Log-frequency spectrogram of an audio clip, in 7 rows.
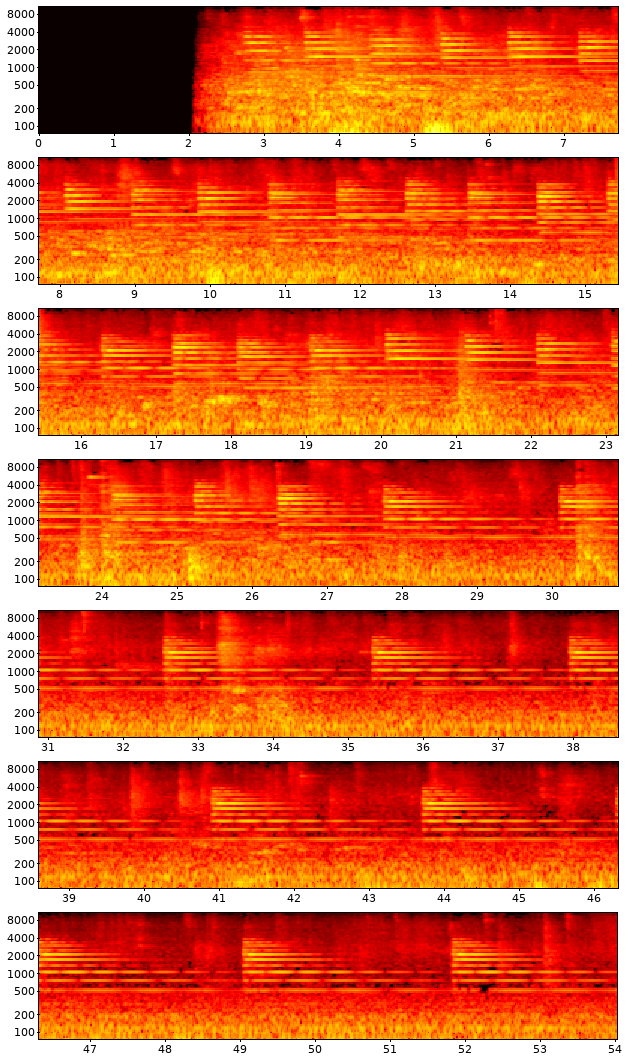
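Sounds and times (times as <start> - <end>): church bells ringing a melody: 2.5 - 54.0.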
